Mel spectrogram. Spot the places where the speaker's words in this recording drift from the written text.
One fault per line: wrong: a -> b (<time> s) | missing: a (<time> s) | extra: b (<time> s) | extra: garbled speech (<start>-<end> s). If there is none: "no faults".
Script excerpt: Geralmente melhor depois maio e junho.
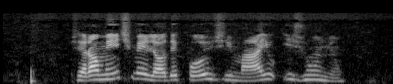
extra: de (2.2 s)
